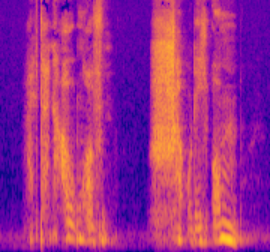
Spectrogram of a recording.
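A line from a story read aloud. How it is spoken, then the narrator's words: Hissed. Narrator (German): zischte eine Stimme hinter Michael Strogoff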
